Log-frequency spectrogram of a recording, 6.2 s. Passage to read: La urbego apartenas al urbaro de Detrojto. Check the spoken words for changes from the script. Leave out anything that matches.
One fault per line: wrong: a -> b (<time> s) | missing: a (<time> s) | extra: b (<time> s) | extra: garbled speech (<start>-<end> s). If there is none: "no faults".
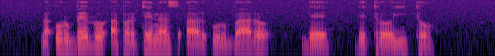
no faults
